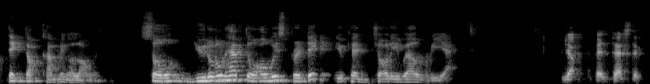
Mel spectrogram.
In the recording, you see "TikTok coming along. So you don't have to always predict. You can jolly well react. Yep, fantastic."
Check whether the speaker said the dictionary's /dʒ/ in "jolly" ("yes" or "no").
yes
